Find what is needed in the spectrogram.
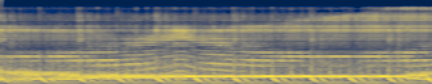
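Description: Tribal tekno from a Korg Electribe R mkII drum machine: a fast run of short percussion hits, each falling in pitch, over a steady low pulse, with a held tone coming in about a second in.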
